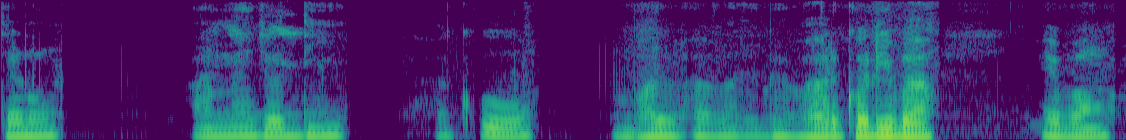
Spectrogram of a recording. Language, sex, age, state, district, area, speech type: Odia, male, 18-30, Odisha, Balangir, urban, spontaneous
